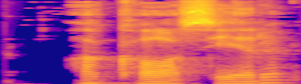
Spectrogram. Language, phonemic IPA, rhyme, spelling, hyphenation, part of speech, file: Norwegian Bokmål, /aˈkɑːsɪərə/, -ərə, akhasiere, a‧khas‧i‧er‧e, noun, Nb-akhasiere.ogg
- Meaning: indefinite plural of akhasier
